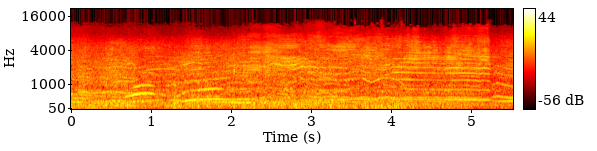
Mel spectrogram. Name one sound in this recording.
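A racing buggy engine revs loudly and whines, rising and falling in pitch.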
